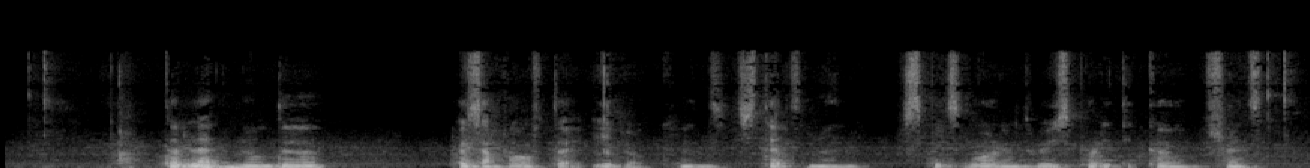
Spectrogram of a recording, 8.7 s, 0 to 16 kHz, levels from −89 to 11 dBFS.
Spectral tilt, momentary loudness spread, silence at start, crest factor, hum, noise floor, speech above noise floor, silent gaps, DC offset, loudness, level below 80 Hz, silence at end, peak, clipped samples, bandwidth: -7 dB/octave; 16 LU; 0.8 s; 22 dB; none; -59 dBFS; 35 dB; none; under 0.1%; -25 LUFS; -60 dBFS; 0.3 s; -4 dBFS; under 0.1%; 11.5 kHz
